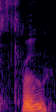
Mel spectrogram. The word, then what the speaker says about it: through: So one is through, the vowel sounds like oo, and the other one ends in off, cough.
